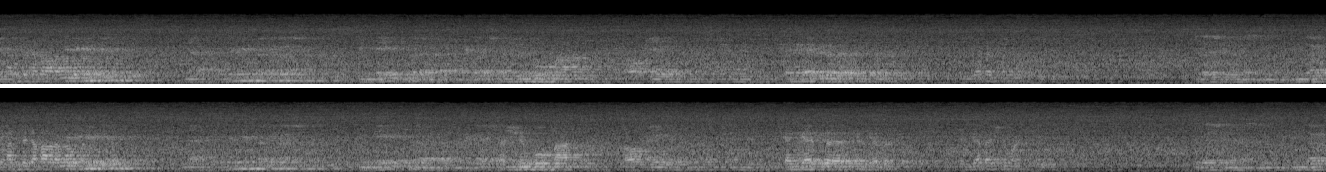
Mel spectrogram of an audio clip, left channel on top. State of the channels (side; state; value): both; normal; correlation 0.19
